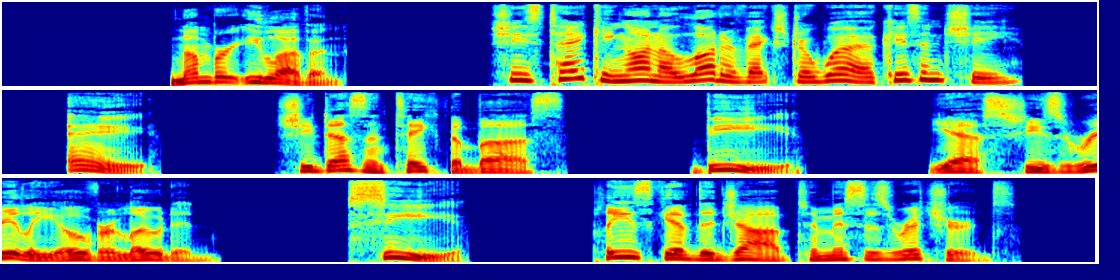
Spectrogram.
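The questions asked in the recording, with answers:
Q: She's taking on a lot of extra work, isn't she?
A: B: Yes, she's really overloaded.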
